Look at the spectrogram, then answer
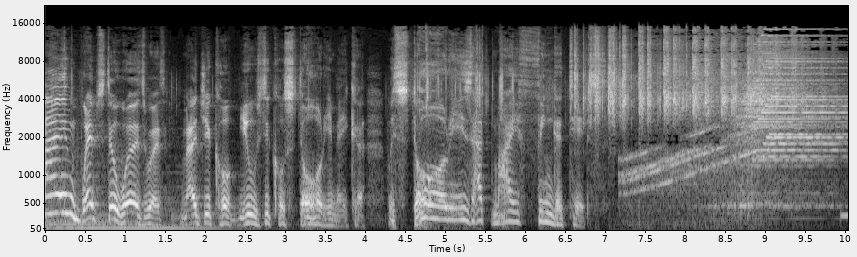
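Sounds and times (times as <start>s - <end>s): shekere shaken rapidly: 6.6s - 9.0s.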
